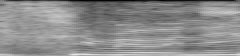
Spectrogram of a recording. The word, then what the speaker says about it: Simeoni: Bonjour Gilles Simonet. Gilles Simeoni, je ne sais jamais s'il faut que je le prononce en corse.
